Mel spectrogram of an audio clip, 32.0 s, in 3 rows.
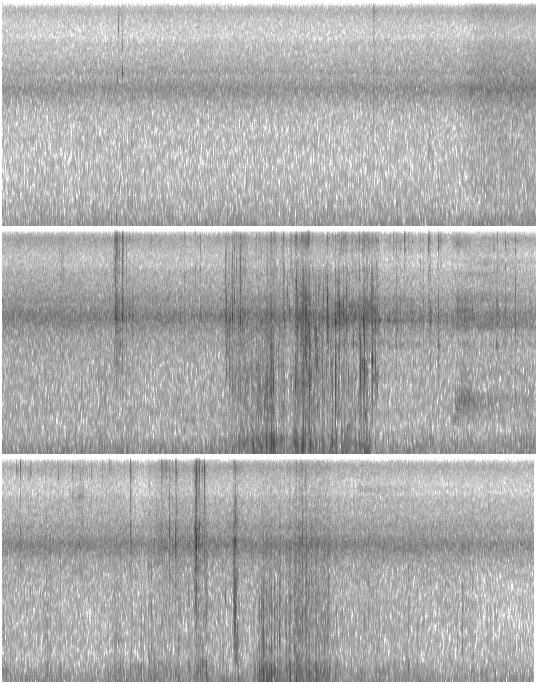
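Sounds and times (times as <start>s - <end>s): fish splashing at surface: 15.1s - 21.0s.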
